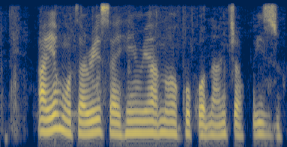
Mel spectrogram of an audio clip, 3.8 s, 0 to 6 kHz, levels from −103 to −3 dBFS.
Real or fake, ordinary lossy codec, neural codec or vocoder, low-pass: real; none; none; 5.4 kHz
